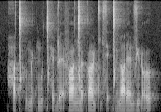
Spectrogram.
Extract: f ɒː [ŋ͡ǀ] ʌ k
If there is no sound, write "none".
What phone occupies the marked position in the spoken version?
ŋ͡ǀ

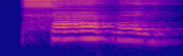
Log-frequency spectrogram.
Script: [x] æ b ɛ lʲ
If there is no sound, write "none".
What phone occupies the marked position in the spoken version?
x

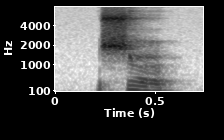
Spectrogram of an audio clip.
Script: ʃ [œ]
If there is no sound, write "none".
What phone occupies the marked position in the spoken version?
ɵ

